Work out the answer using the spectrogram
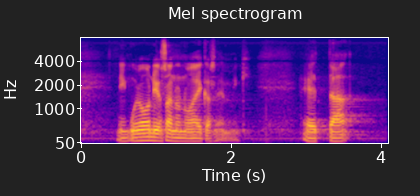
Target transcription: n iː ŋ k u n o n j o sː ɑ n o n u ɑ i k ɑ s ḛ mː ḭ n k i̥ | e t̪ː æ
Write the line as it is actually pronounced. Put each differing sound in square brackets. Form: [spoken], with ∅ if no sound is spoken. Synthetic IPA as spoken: n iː ŋ k u n o n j o [s] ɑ n o n u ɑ i k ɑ s ḛ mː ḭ [ŋ] k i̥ | e t̪ː æ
